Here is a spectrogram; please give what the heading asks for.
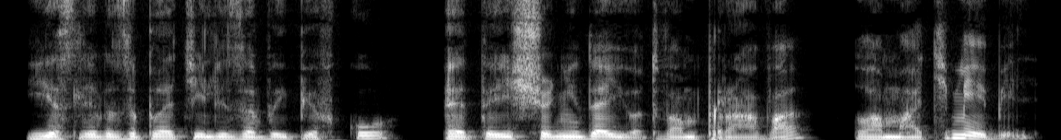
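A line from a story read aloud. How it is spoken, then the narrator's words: Still calm tone. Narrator (Russian): сказал Чарльз, пока еще спокойным тоном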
